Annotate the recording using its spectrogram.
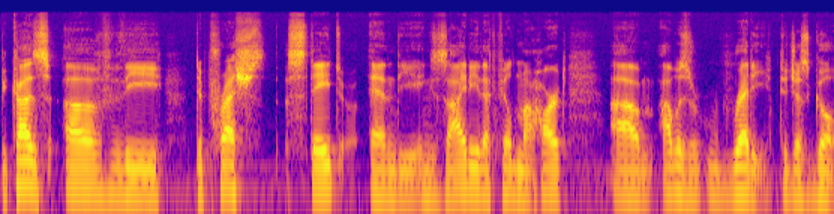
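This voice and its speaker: On a very clean recording with a silent background, a man with a medium pitch talks at a very slow pace in a monotone, flat intonation. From Winnipeg, Canada. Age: 20s. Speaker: pastor. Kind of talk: podcast monologue.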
